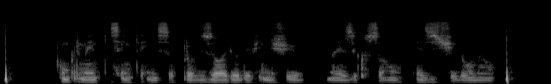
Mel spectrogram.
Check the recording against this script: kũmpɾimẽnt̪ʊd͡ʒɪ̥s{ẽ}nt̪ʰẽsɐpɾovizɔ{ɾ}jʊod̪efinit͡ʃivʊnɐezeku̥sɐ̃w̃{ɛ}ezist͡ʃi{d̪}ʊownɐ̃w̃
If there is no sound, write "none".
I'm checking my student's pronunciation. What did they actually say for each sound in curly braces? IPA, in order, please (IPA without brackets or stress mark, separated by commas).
ẽ, ɾ, ɛ, d̪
